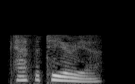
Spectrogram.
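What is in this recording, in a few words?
"cafeteria", English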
